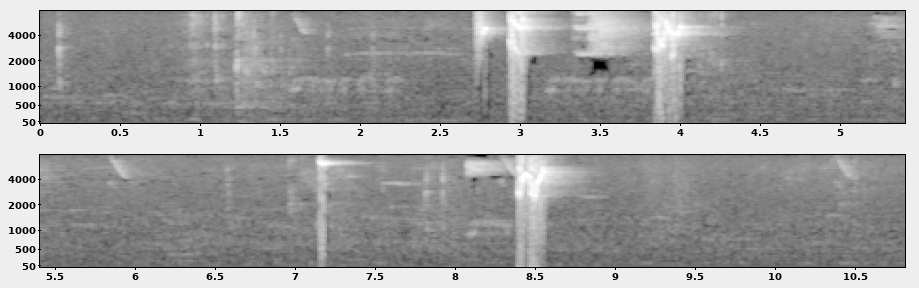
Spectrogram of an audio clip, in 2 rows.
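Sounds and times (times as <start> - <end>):
lovebird piercing squeaks, chirp and high twitters: 1.6 - 4.2, 8.1 - 8.8.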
